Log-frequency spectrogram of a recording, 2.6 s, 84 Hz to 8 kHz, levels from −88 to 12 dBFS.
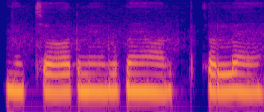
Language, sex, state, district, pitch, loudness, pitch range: Rajasthani, female, Rajasthan, Churu, 200 Hz, -19 LUFS, 195-205 Hz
